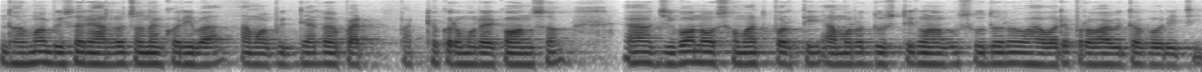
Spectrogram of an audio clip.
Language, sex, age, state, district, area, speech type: Odia, male, 30-45, Odisha, Kalahandi, rural, spontaneous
